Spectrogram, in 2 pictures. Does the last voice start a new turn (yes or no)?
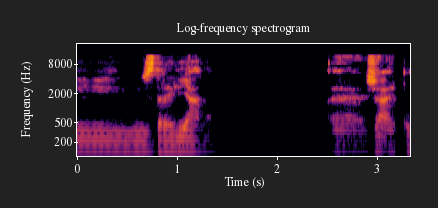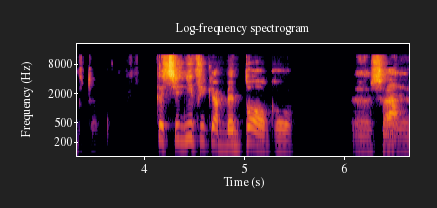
no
